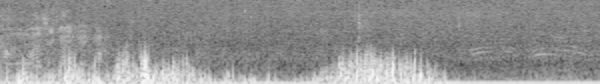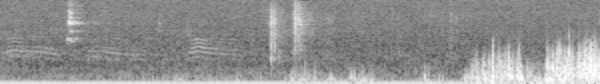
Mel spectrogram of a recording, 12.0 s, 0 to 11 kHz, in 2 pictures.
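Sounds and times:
small birds chirping: 4.6 - 8.4.

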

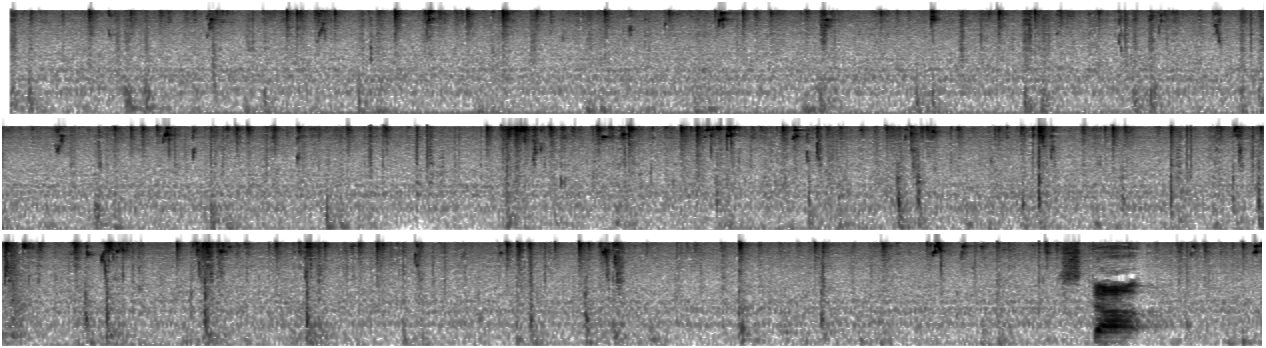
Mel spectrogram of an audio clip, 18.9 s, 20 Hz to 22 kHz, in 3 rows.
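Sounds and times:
bat rolling machine clicks and crackles: 0.0 - 18.9
low hum: 0.0 - 18.9.

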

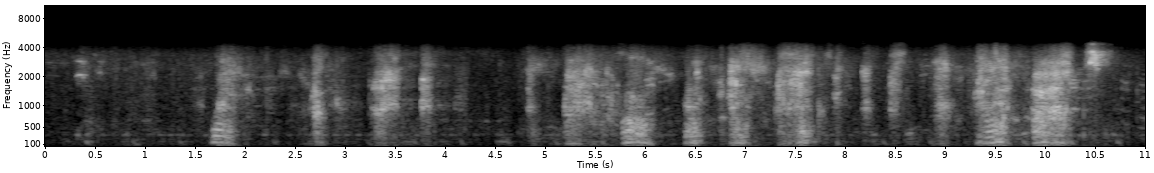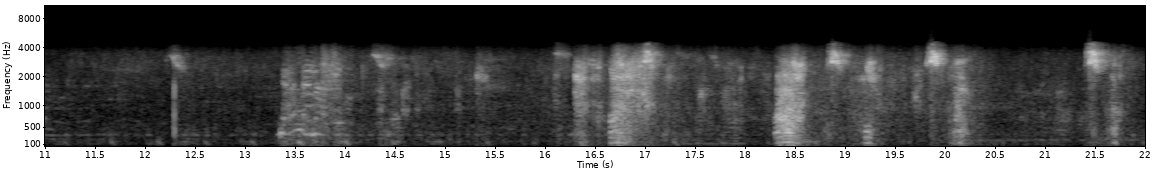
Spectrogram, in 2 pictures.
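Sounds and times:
dogs vocalising while play-fighting: 1.6 - 10.7, 13.4 - 20.5, 21.3 - 22.0.

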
